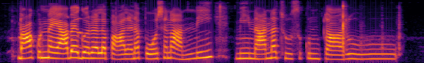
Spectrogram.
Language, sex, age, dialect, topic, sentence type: Telugu, male, 18-24, Telangana, agriculture, statement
